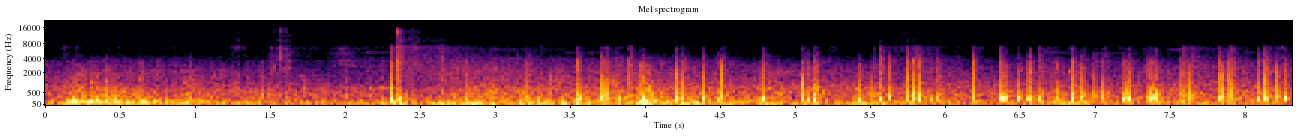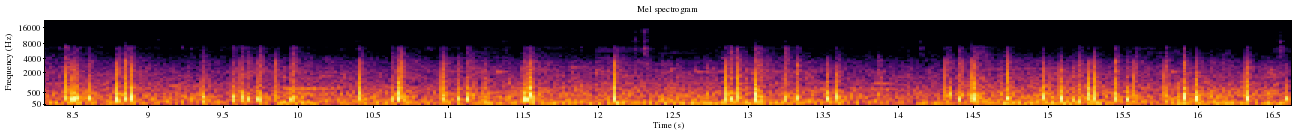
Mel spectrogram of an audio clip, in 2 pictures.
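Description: Aerial fireworks display: deep booms of shells bursting, then dense, rapid crackling from about five seconds in.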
